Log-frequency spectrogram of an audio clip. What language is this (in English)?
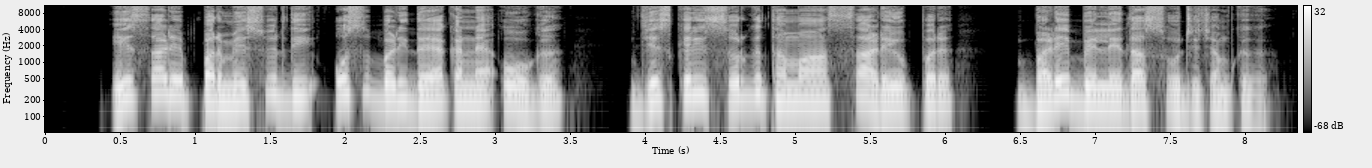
Dogri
